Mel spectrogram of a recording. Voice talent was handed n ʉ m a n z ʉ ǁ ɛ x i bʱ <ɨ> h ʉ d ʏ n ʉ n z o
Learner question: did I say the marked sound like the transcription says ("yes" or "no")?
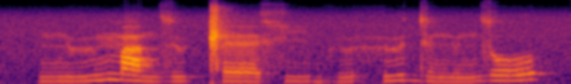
no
